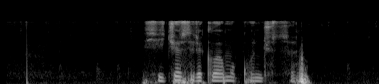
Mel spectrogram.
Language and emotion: Russian, neutral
